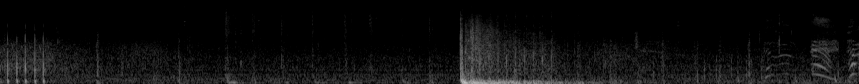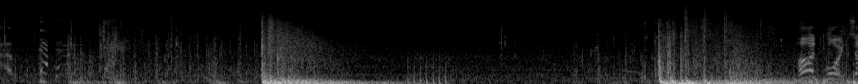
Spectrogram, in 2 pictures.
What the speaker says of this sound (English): Hard point's under fire.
